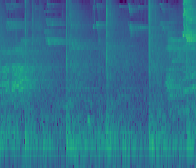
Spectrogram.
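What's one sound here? A basketball bounces on the court with a hollow thud.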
